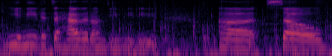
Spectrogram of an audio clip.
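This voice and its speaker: A woman's voice: medium pitch, steady tone, unhurried, creaky, fairly bright tone, faint music behind. A woman livestreaming a game, chatting and rambling casually and reading things aloud as she plays. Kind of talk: casual stream chat and game commentary.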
